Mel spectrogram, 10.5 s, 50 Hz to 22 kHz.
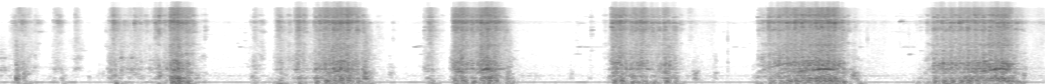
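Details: Sewing machine joining seat-cover pieces for a 1997 Ford F350 seat: bursts of fast, even stitching that start and stop with the work, with a clean rhythm and no knocking or grinding. The machine runs normally.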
